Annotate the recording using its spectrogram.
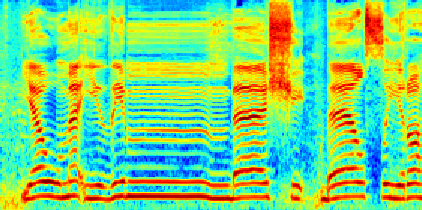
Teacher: harusnya huruf sin basirah tadi terdengarnya seperti huruf sh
